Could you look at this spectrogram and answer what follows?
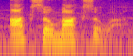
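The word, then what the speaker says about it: Aoxomoxoa: say the album title, Oxomoxoa. Presumably, the opening A is silent.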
